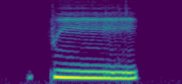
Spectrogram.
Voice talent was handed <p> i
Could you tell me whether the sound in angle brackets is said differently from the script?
no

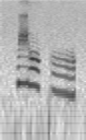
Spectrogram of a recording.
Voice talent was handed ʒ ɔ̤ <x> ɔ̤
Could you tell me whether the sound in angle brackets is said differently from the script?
yes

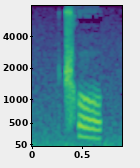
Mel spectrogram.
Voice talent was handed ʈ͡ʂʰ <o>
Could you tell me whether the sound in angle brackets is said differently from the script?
no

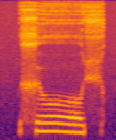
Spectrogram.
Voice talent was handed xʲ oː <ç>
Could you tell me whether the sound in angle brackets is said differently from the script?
no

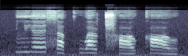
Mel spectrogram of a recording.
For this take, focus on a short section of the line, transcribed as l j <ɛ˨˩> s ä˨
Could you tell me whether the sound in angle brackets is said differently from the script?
yes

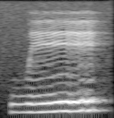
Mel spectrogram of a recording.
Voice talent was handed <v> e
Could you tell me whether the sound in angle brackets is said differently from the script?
yes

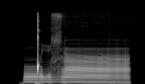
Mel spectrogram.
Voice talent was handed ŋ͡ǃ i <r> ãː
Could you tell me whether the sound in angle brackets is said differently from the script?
yes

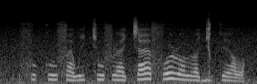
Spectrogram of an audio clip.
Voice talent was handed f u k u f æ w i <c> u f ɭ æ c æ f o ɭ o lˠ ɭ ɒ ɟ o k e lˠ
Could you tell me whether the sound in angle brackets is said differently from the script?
no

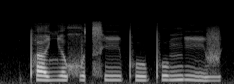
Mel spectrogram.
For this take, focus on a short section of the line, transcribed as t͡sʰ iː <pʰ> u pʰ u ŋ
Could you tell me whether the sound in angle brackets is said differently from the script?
no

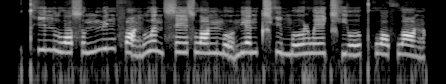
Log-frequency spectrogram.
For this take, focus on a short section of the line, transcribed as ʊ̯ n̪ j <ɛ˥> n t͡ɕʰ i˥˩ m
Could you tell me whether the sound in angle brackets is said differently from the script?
no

